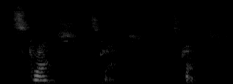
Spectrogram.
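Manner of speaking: hushed scratches fading to almost nothing; whisper, trailing away; soft eerie whisper. A narrator's reading. Spooky noise fading.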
